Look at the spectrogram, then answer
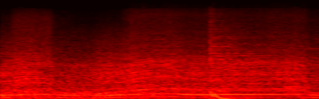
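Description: The Stone Crusher monster truck revving through a freestyle run at a Monster Jam event, a loud, steady engine drone with shifting pitch and one quick downward swoop, surrounded by constant arena noise.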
